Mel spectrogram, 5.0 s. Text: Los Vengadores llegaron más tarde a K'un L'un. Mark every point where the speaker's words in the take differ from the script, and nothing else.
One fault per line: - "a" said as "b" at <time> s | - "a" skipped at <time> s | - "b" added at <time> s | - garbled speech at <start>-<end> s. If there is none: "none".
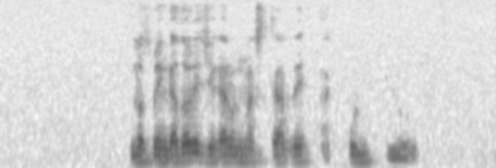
none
